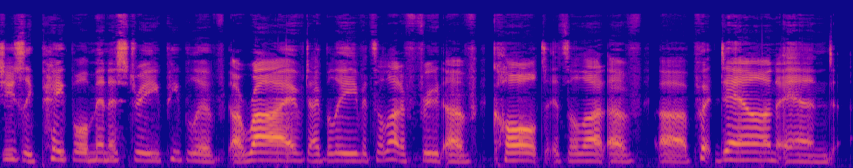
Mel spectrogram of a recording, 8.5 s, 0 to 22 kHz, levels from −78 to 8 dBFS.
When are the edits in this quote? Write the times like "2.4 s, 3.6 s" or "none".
4.8 s, 6.5 s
